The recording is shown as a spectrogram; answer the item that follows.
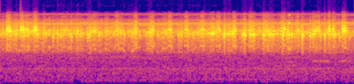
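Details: Rice-field frogs in full chorus, a loud unbroken wall of rapid, rough pulsed croaks layered over one another with no pauses.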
